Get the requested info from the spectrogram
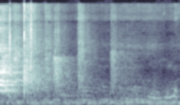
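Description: A voice trails off, then a few scattered hand claps from the congregation, after which the room falls quiet.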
